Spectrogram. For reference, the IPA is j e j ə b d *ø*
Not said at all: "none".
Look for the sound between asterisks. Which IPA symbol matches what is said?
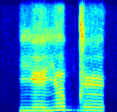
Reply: ø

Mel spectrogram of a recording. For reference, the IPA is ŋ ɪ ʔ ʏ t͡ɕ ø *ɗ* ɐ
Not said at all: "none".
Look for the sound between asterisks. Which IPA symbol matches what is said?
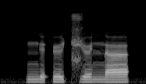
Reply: n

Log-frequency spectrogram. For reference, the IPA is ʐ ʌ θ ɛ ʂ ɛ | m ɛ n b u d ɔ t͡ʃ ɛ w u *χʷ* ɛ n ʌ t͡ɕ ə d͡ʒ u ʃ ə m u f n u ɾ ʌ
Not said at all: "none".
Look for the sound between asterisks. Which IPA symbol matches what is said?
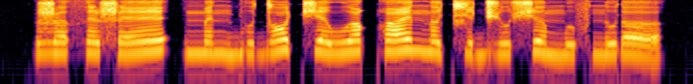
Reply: qʷ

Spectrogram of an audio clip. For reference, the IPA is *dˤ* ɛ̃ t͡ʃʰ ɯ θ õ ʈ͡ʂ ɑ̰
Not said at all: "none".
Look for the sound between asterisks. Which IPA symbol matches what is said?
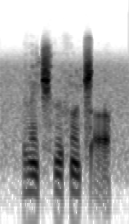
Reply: ð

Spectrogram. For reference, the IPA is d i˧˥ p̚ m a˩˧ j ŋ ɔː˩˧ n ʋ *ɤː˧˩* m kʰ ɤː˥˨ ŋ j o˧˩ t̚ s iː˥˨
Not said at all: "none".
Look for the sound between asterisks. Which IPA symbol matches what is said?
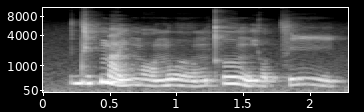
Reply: ɤː˩˧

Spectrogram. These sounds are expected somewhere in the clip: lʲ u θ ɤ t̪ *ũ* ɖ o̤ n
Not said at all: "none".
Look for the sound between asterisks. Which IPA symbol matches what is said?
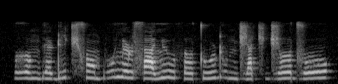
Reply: u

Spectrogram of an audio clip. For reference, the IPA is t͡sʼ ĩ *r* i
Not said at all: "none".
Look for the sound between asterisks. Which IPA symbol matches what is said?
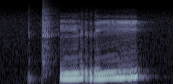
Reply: r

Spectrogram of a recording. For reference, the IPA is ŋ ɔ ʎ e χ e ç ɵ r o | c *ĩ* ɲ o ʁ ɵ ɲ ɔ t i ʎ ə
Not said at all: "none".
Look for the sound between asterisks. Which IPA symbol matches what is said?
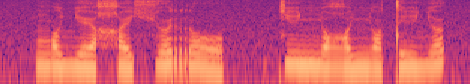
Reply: i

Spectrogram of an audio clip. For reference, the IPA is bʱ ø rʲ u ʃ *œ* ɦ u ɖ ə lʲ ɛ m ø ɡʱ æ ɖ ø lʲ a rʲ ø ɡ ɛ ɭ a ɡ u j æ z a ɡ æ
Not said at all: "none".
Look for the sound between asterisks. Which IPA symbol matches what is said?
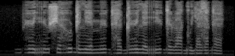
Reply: ə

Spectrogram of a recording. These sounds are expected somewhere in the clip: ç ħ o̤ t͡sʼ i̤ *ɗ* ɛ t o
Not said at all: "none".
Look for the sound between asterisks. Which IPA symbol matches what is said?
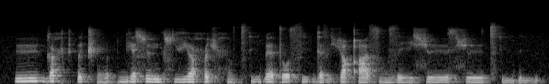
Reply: ɗ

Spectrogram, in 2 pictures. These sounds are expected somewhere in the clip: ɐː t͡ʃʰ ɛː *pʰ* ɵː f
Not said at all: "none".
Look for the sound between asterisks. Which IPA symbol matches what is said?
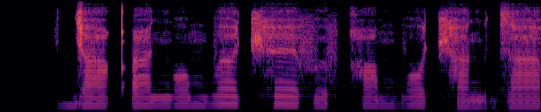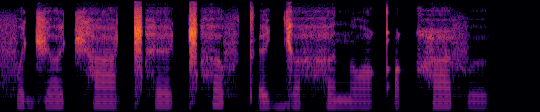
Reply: f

